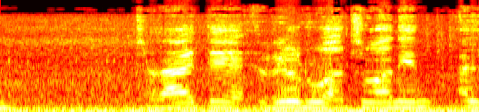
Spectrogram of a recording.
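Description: Steady low engine and road rumble inside a moving car's cabin, under a man's voice that pauses briefly after the start and picks up again.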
